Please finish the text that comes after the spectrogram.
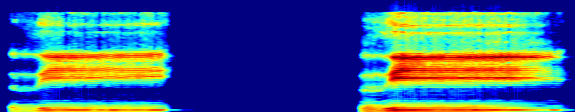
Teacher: জিহ্বার আগা সামনের উপরের দুই দাঁতের আগার সাথে লাগবে।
